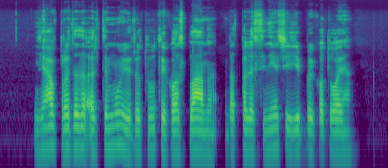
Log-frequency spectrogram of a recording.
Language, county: Lithuanian, Šiauliai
